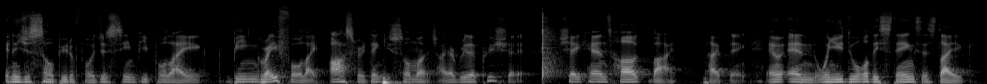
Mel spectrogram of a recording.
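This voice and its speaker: Give me a profane, excitable young man from Mexico. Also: lowish voice, moderate pace. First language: Spanish. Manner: profane, excitable, loud bursts when mimicking anger. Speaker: podcast guest. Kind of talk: casual chat.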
